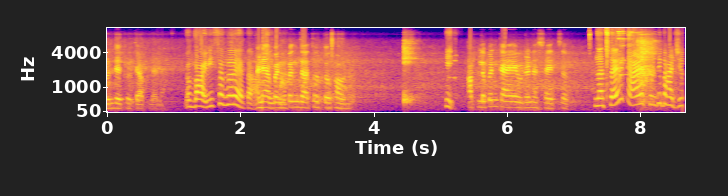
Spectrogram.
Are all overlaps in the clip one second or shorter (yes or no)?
yes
